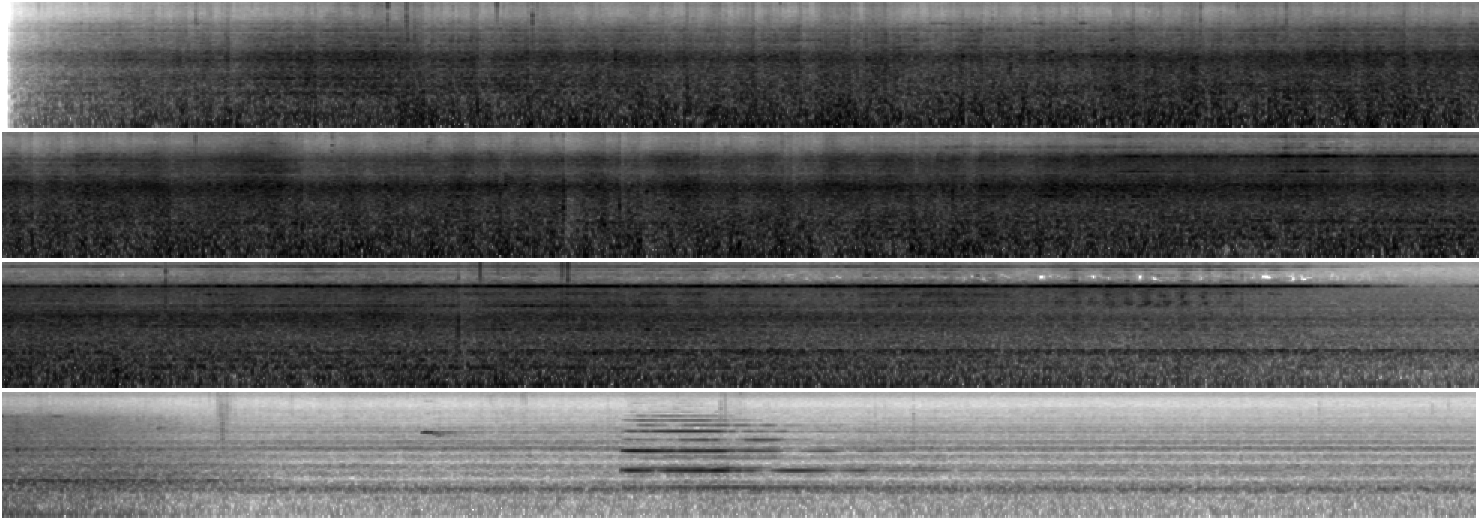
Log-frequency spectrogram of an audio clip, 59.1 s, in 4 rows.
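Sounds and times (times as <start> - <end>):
train wheels rumbling on rails: 0.1 - 59.0
faint high whine: 45.8 - 58.8.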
